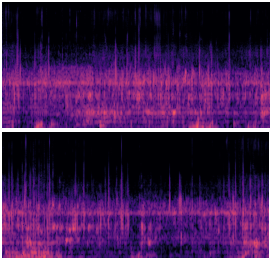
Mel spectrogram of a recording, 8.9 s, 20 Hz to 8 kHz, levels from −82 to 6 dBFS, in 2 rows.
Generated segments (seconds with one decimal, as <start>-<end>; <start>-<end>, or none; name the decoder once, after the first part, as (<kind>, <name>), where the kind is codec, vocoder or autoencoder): 0.0-0.6 (vocoder, BigVGAN v2); 1.5-8.9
